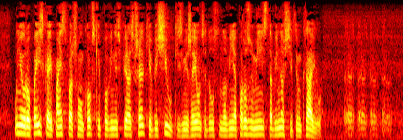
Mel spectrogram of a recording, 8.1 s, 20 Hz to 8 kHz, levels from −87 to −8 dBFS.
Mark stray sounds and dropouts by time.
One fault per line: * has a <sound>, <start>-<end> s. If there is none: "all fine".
* has a laugh, 6.9-7.9 s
